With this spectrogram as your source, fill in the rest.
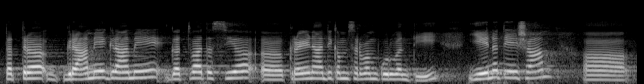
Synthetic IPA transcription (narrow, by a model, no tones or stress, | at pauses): t̪ɐt̪ɾɐɡɾaːmeːɡɾaːmeːɡɐt̪ʋaːt̪ɐsjɐkɾɐjɳaːd̪ʱikɐmsɐɾʋɐmkuɾʋɐnt̪i | jeːnɐt̪eːʂaːm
